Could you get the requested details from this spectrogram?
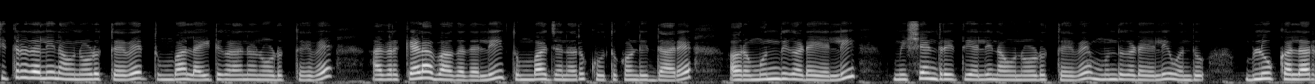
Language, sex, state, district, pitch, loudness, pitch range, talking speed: Kannada, female, Karnataka, Mysore, 225 Hz, -16 LUFS, 210-250 Hz, 115 wpm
